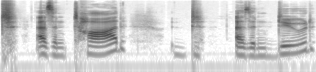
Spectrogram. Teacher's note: the only difference between those two sounds is that one is voiced and one is not voiced.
